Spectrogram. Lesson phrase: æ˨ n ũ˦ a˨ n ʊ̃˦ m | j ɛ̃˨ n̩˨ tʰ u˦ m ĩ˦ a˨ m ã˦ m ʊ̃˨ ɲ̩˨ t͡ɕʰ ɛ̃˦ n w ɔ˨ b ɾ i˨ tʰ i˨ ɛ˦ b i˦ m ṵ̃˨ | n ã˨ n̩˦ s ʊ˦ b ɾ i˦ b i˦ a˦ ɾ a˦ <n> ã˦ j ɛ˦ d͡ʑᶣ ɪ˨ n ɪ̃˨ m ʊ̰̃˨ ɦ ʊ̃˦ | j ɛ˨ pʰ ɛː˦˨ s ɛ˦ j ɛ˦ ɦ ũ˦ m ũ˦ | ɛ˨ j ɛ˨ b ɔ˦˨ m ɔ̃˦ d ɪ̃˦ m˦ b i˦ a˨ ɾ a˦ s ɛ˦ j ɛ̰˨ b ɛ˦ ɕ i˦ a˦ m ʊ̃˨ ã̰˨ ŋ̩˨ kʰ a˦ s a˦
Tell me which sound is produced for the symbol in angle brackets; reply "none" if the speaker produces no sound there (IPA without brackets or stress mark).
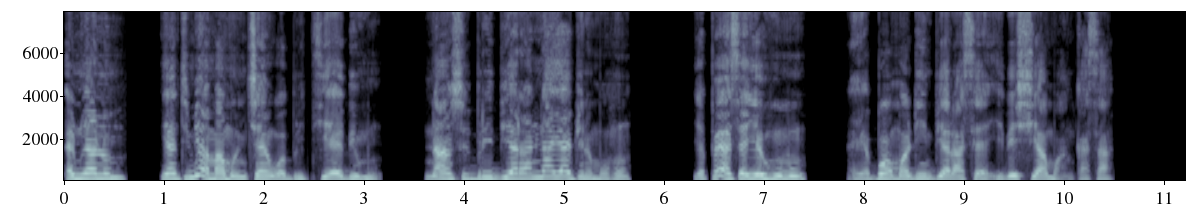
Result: n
